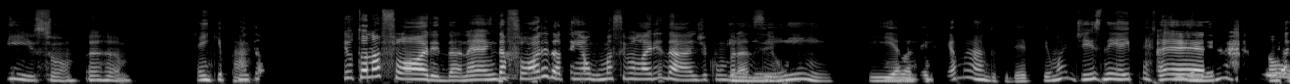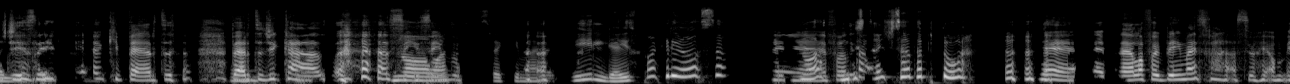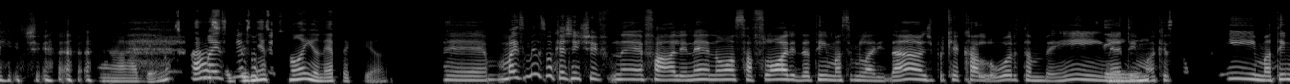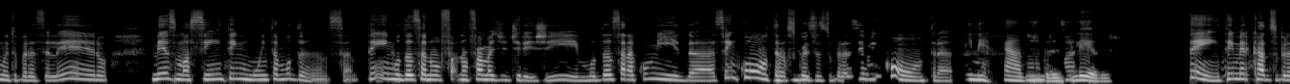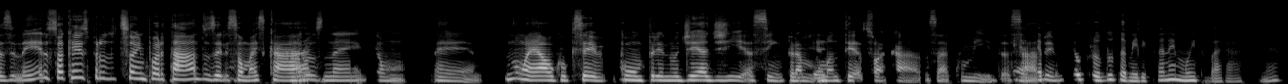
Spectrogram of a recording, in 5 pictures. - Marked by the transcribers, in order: tapping; distorted speech; static; unintelligible speech; laughing while speaking: "a Disney que é aqui perto"; chuckle; laugh; other background noise; laugh; laughing while speaking: "fácil, realmente"; laugh; unintelligible speech
- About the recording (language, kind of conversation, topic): Portuguese, advice, Como posso redefinir minha identidade após uma grande mudança?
